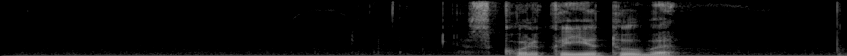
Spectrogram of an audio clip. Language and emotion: Russian, neutral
